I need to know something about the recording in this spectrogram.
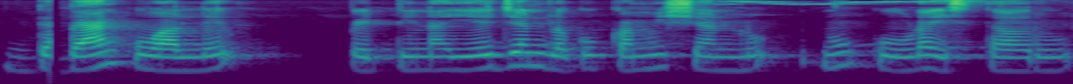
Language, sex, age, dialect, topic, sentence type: Telugu, female, 41-45, Southern, banking, statement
